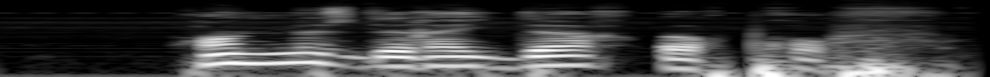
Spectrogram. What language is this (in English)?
Breton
